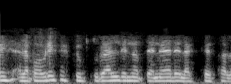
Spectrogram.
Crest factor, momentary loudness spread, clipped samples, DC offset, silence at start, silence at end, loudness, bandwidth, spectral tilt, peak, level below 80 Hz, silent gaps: 14 dB; 5 LU; under 0.1%; under 0.1%; 0 s; 0 s; -16 LUFS; 5.6 kHz; -12.5 dB/octave; -2 dBFS; -44 dBFS; none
